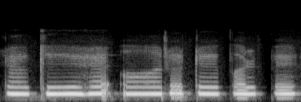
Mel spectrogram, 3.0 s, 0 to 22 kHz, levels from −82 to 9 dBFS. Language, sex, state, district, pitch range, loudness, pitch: Hindi, female, Madhya Pradesh, Bhopal, 235-245 Hz, -11 LUFS, 240 Hz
